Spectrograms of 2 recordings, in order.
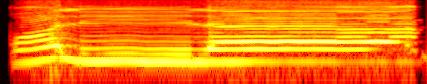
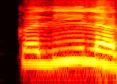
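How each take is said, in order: First: कलीला slow, heavy क and long ली; correct recitation. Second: कलीला said quickly with a light क; wrong reading. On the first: Teacher reciting the correct form for students. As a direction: chant कलीला slowly, drawing out ली. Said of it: "और ली को खींचेंगे". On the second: Teacher pointing out the mistake to students. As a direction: rush कलीला, final vowel unstretched. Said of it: "कलीला नहीं करेंगे". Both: Shown as a demonstration.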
